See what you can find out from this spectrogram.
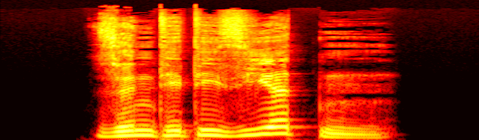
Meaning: inflection of synthetisieren: 1. first/third-person plural preterite 2. first/third-person plural subjunctive II
- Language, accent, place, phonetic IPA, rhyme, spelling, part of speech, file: German, Germany, Berlin, [zʏntetiˈziːɐ̯tn̩], -iːɐ̯tn̩, synthetisierten, adjective / verb, De-synthetisierten.ogg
